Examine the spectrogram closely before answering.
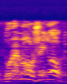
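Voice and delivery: high, begging plea of the sick; pleading cry. Retold or imitated. Sick crowd begging Jesus, high pleading cry. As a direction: call out to the Lord for healing.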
